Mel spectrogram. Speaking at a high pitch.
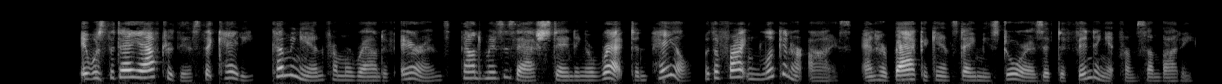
Yes: high, 205 Hz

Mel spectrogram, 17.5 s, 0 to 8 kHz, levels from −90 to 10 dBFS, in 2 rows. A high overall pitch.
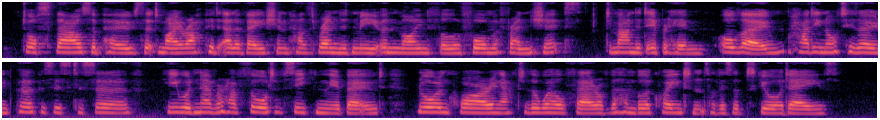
Yes: high, 205 Hz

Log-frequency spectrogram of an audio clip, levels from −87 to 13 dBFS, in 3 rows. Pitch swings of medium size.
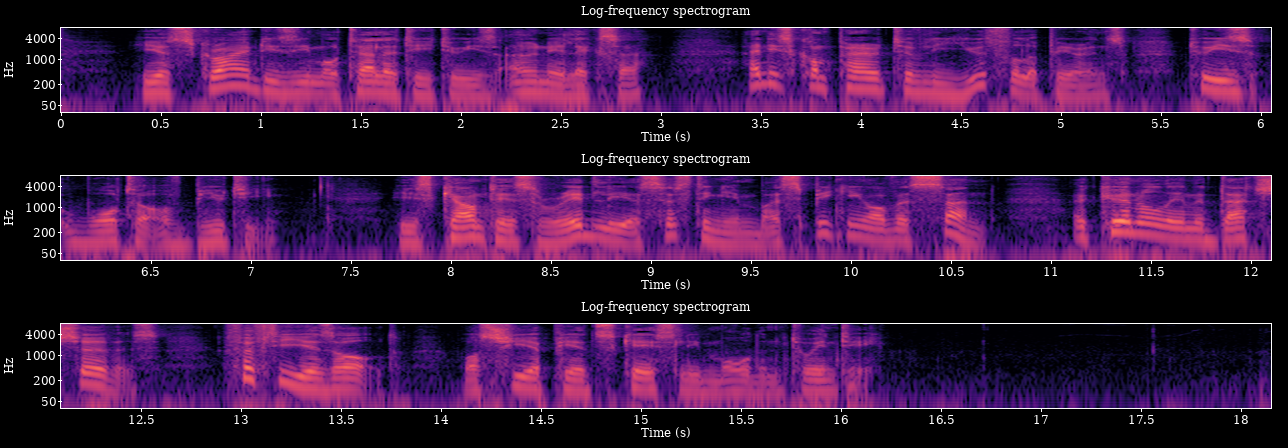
No: wide, 5.7 semitones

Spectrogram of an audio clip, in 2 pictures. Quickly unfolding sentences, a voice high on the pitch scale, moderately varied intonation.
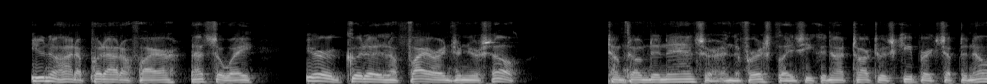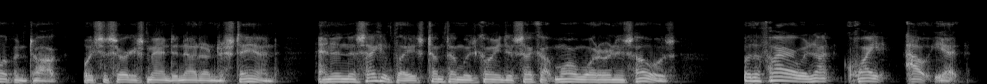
No: fast, 215 wpm; low, 110 Hz; average, 3.7 semitones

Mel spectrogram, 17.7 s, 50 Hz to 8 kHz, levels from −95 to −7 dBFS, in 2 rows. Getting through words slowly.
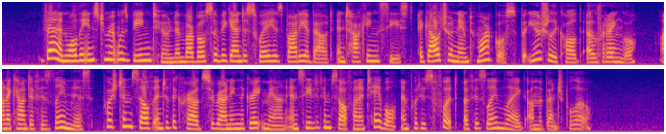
No: average, 200 wpm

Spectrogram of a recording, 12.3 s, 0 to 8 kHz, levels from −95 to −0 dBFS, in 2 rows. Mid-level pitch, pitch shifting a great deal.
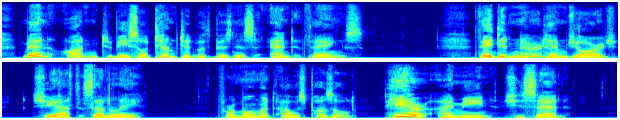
Yes: medium, 145 Hz; wide, 7.3 semitones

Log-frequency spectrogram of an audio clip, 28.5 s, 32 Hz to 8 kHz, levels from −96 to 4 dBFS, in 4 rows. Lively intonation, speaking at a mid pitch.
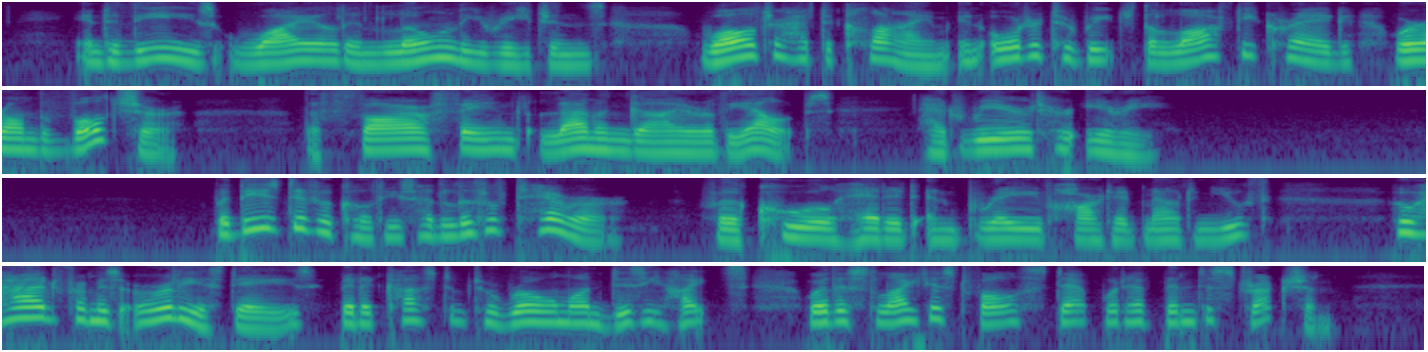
Yes: wide, 5.9 semitones; medium, 165 Hz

